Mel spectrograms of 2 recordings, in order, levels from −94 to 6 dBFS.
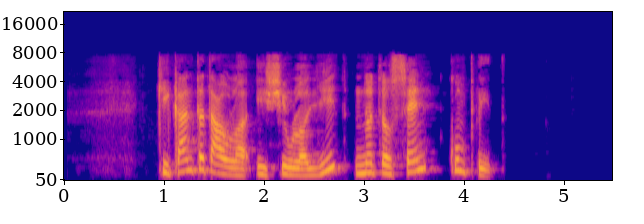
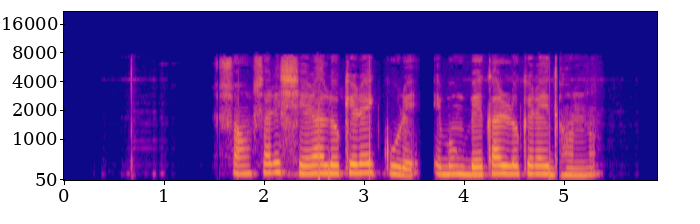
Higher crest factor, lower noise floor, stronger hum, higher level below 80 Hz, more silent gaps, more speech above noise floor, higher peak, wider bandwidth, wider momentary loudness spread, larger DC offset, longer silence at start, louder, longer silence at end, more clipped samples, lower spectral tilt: about the same, 18 dB vs 16 dB; about the same, -52 dBFS vs -50 dBFS; neither; second, -64 dBFS vs -54 dBFS; second, none vs 3.59-3.70 s; first, 34 dB vs 29 dB; first, -2 dBFS vs -6 dBFS; about the same, 8 kHz vs 8 kHz; about the same, 9 LU vs 8 LU; neither; second, 0.95 s vs 1.55 s; first, -17 LUFS vs -21 LUFS; first, 1.2 s vs 0.55 s; neither; second, -4 dB/octave vs -5.5 dB/octave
